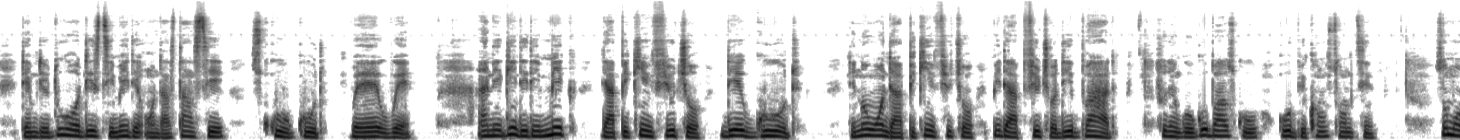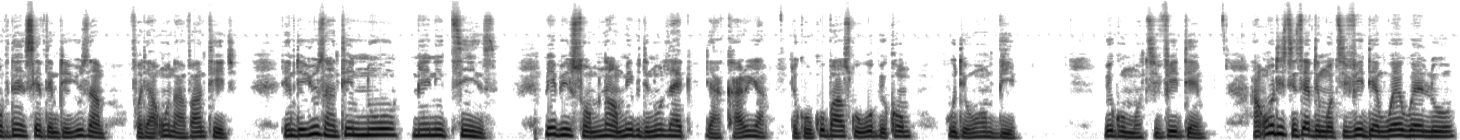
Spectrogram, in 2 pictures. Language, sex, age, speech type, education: Nigerian Pidgin, male, 15-29, spontaneous, tertiary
